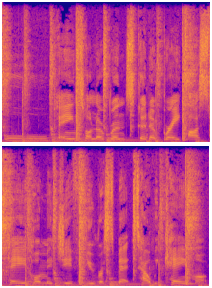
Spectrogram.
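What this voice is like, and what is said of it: British Cockney accent. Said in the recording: “She's got a weird accent. ... she's British. ... British, yeah. ... Definitely like Cockney, but you can understand it.”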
